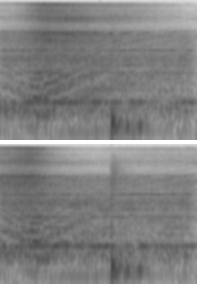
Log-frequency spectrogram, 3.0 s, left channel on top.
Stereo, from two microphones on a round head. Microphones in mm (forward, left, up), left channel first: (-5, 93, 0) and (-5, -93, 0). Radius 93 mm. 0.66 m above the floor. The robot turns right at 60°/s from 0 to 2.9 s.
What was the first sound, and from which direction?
A drone, 45° right (ahead or behind).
